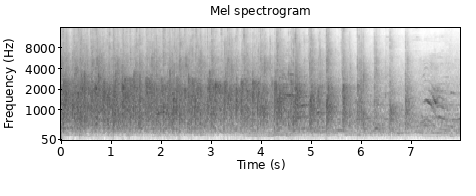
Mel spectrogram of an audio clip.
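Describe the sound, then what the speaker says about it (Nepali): A wedding congregation at a Nepali Christian ceremony gives loud, sustained applause to welcome the senior pastor. Dense clapping fills the room, then thins into scattered individual claps toward the end, with children's voices mixed in. "एकचोटि सबैजनाले उहाँलाई जोरदार तालीका साथ स्वागत"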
